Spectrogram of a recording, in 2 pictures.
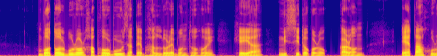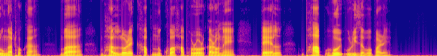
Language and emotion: Assamese, neutral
